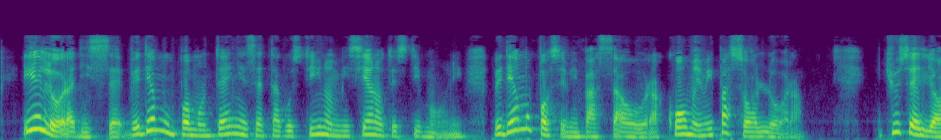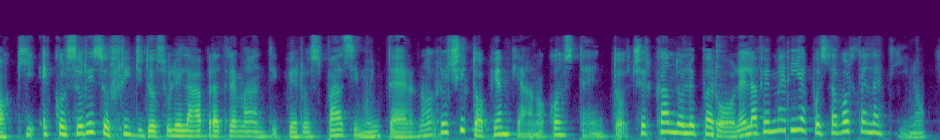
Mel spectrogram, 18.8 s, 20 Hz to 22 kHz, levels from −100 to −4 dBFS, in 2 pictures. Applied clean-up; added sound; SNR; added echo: none; Cowbell; 15 dB; none.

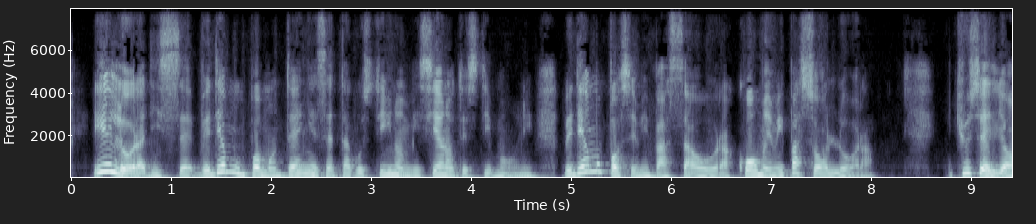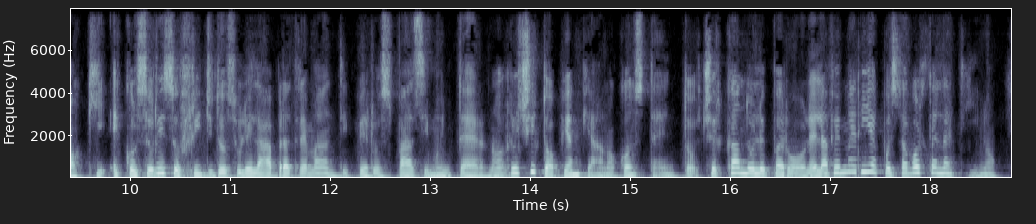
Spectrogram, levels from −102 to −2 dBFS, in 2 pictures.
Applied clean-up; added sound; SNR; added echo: none; none; none; none.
